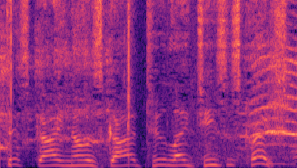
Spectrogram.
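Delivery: high, slow, ringing cry of recognition; awestruck exclamation. Retold or imitated. Man recalls first reading Prabhupada, awestruck high cry. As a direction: call it out like a revelation.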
